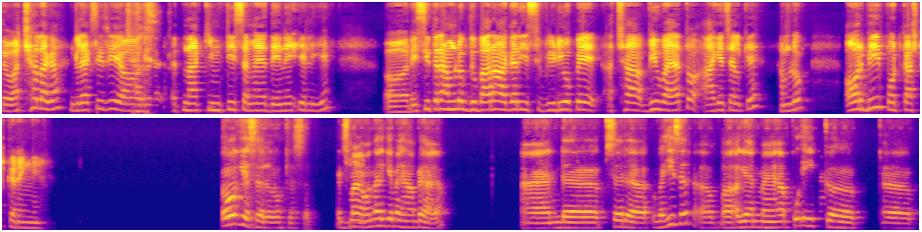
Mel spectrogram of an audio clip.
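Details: Adult man with severe stammering since childhood, now largely managed but still stammering at times; stuttering.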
